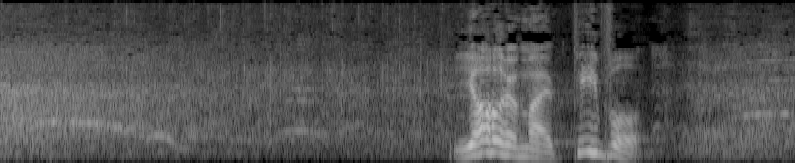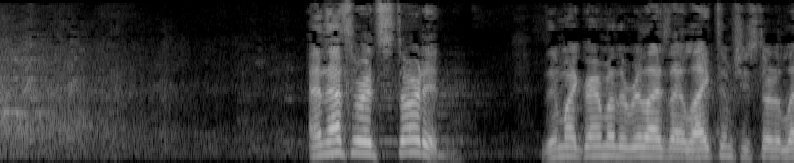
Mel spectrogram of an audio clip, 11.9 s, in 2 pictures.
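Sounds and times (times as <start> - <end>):
audience cheering: 0.0 - 3.6
speech: 3.4 - 4.9, 8.3 - 9.4, 10.0 - 11.9
laughter: 4.9 - 8.3.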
